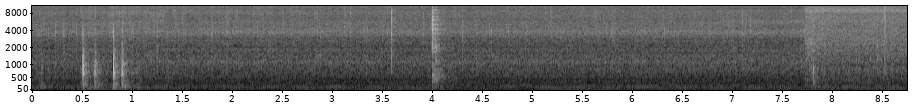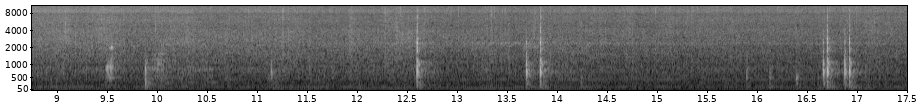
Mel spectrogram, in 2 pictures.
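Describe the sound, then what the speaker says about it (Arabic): Onions, greens and shrimp for a shrimp stew sizzle softly in a pan, with a faint steady frying hiss broken by scattered scrapes and knocks as the mixture is stirred now and then. "شوية أحركه وبعدين أغطيه وأخليه على البخار يستوي."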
